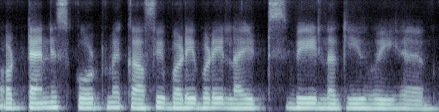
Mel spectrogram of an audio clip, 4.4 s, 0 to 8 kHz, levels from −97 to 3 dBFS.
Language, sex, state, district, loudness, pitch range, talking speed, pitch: Hindi, male, Karnataka, Bangalore, -19 LUFS, 115-125 Hz, 165 wpm, 125 Hz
